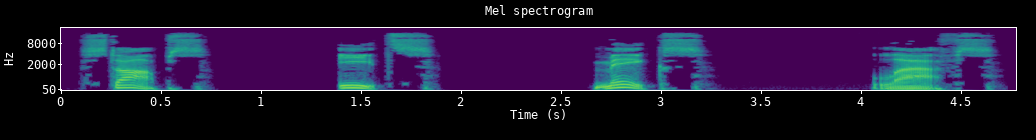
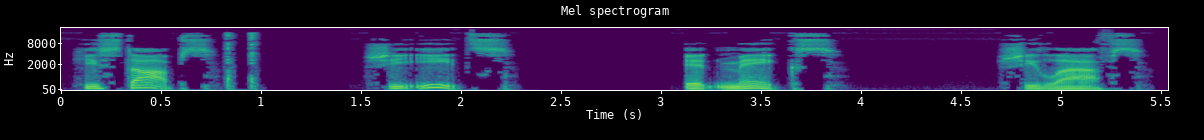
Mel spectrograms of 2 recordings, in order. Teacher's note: your throat doesn't vibrate for that S sound. It's just air.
